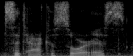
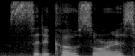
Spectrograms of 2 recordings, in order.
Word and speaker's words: Psittacosaurus: I call them Psittacosaurus with the P. Other people pronounce it Psittacosaurus or something like that without the P.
